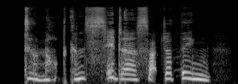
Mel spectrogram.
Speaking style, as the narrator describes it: begged her good sense

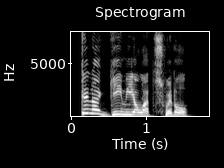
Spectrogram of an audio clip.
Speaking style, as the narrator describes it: shouted Rob, bouncing up and down in rage

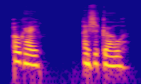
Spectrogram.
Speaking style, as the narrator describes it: I said quickly

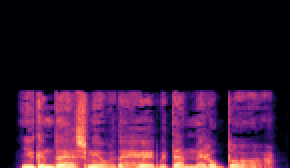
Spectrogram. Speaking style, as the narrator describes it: he states, his voice a deep drawl that makes love to my ears

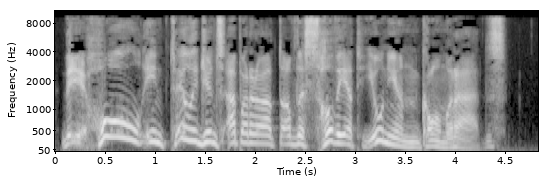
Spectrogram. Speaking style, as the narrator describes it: The voice was now a furious bellow

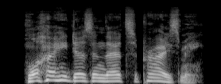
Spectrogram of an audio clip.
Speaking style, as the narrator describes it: Sadie chuckled

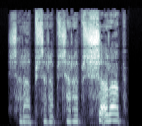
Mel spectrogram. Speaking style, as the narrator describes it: Brandy mumbled into the pillow

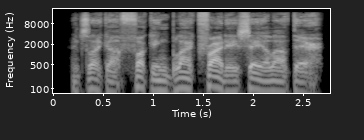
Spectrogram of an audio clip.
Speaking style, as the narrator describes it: Gus said under his breath

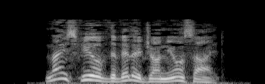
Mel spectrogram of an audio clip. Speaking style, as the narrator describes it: he recovered himself quickly with a short laugh and remarked

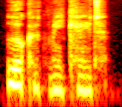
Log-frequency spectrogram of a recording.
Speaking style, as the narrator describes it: he whispered, his voice gentle but suffused with authority

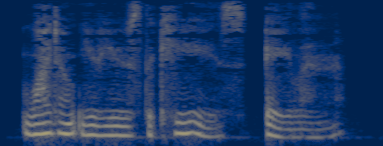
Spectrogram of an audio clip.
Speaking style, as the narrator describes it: Maeve purred

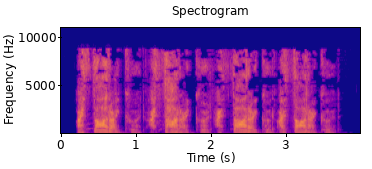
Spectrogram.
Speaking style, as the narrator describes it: I grinned happily and bounced and said

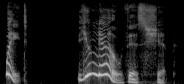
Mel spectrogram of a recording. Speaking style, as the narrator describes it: Her voice turned suspicious

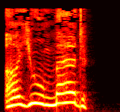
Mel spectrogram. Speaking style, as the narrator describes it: the overseer shouted

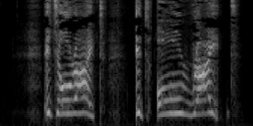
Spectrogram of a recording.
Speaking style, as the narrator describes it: he shouted joyfully

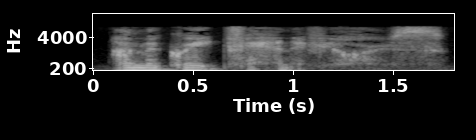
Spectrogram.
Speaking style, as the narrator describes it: to whisper in my left ear

